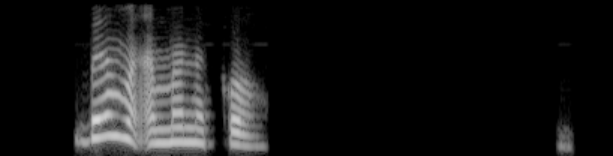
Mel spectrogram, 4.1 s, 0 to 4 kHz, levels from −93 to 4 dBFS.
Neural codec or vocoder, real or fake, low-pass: codec, 16 kHz, 2 kbps, FunCodec, trained on LibriTTS, 25 frames a second; fake; 3.6 kHz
